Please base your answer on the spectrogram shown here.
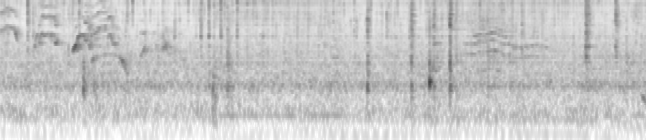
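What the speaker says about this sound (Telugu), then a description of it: "ఈ విధంగా ఎగ్ వేసేసుకొని దీన్ని కూడా కలిపేసుకున్నాం. కొంచెం ఫ్రై అయితే సరిపోతుంది." An egg is stirred and fried in a pan, a quiet scraping and soft sizzle, with bird chirps in the background.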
